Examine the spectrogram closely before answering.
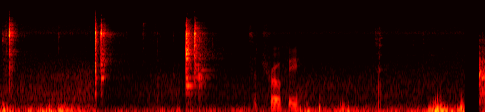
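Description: A metal bike frame clatters onto pavement.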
